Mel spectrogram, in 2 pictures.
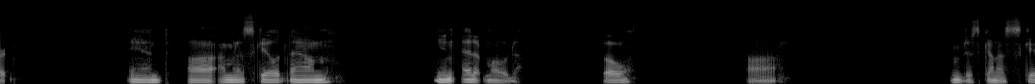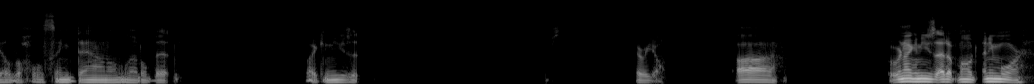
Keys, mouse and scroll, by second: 1.6 scroll, 2.0 middle click, 5.8-8.5 drag, 8.9-11.0 drag, 15.5 right click, 15.8 scroll, 16.7 scroll, 18.7 Tab, 19.7 scroll, 20.0-20.6 middle drag.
